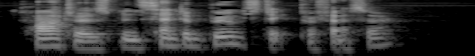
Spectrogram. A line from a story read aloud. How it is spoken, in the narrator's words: said Malfoy quickly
